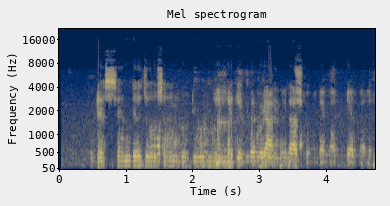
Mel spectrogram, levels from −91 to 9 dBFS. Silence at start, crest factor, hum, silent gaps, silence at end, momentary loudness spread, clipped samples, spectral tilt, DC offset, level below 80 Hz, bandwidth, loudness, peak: 0.45 s; 16 dB; none; none; 0 s; 10 LU; under 0.1%; -4 dB/octave; under 0.1%; -52 dBFS; 9.4 kHz; -16 LUFS; 0 dBFS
